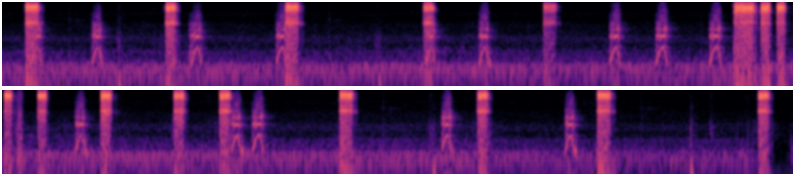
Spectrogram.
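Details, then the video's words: Flying lemur lure call used after dark in Thai forest: piercing short shrieks spaced unevenly, roughly two dozen a minute, with a tight burst of rapid cries around the halfway mark. "เสียงต่อบ่างป่า หรือพุงจง,พะจง flying lemur sound"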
